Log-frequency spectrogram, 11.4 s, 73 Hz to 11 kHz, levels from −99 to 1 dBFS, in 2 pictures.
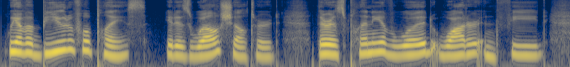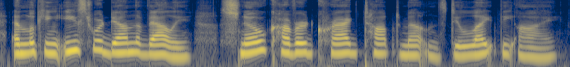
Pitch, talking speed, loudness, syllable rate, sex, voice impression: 200 Hz, 165 wpm, -19 LUFS, 4.8 syllables/s, female, feminine, adult-like, tensed, bright, clear, fluent, intellectual, calm, friendly, reassuring, elegant, lively, kind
